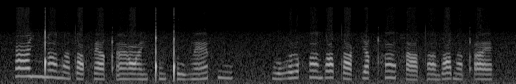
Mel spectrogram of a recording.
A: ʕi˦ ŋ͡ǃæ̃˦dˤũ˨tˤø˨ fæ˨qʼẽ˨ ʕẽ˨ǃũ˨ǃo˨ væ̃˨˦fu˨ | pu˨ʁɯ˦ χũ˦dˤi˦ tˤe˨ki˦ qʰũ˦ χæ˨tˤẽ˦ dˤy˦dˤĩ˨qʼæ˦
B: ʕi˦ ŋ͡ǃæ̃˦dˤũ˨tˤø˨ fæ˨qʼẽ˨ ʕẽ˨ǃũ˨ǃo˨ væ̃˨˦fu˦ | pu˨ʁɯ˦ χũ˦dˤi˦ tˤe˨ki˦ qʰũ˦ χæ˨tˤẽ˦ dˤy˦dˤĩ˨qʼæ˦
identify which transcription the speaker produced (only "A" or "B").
B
